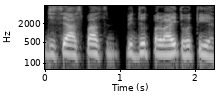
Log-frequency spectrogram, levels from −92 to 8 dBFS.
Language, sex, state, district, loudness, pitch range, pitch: Hindi, female, Bihar, Bhagalpur, -16 LUFS, 195-215 Hz, 205 Hz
